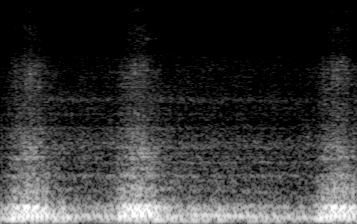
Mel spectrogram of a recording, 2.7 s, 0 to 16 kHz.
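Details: Mercedes CLS 63 AMG at Copart, salvage title, fired right up, low on fuel, tire pressure and auxiliary battery faults, temperature normal; three sharp deep blips about a second apart fall cleanly back to smooth idle, V8 revs freely and healthy.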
